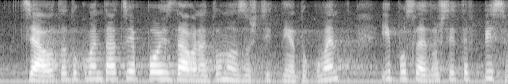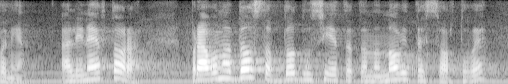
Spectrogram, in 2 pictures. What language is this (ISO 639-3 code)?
bul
